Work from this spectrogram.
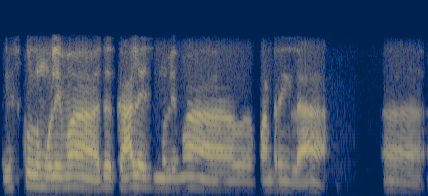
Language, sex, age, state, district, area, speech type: Tamil, male, 45-60, Tamil Nadu, Vellore, rural, conversation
